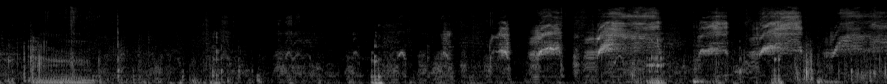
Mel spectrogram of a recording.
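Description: Newborn piglets in a farrowing pen, their squeals and grunts rising in bursts that turn shrill and high toward the end, with some rustling and brief movement noise in between.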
